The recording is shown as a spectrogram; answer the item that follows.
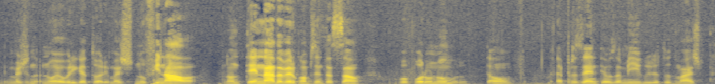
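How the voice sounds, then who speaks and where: Man, Mozambican accent, very low voice, lecture, halting with restarts. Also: a bit bright. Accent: Mozambican Portuguese. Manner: hesitant, frequent restarts and fillers, struggles with the slide controls. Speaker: guest lecturer. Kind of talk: university lecture with slides. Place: lecture hall.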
